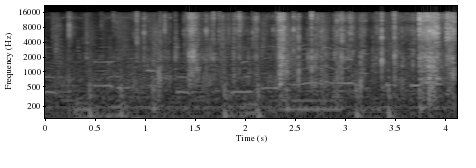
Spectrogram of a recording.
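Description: Background music, with the plastic wrapper of a trading-card cello pack crinkling and tearing open in short bursts, the loudest near the end.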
